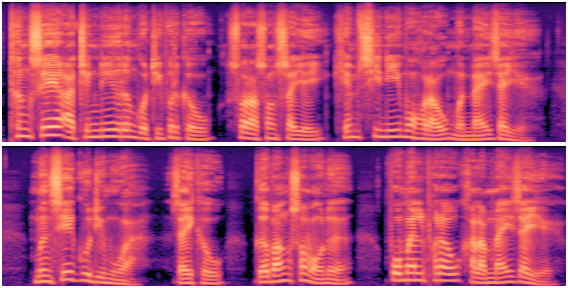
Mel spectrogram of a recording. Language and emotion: Bodo, neutral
